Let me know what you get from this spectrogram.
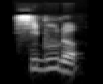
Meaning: bonce, nut, noggin (head)
- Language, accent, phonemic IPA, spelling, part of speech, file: French, France, /si.bu.lo/, ciboulot, noun, LL-Q150 (fra)-ciboulot.wav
